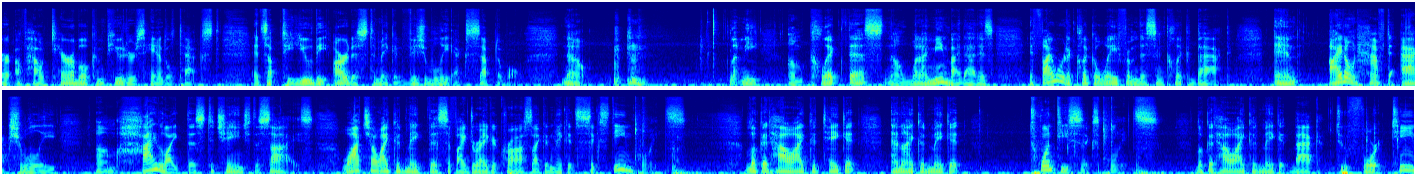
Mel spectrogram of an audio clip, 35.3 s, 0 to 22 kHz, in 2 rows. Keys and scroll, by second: 8.4 t, 24.3-24.7 typing, 30.3-30.7 typing, 34.4-34.8 typing.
